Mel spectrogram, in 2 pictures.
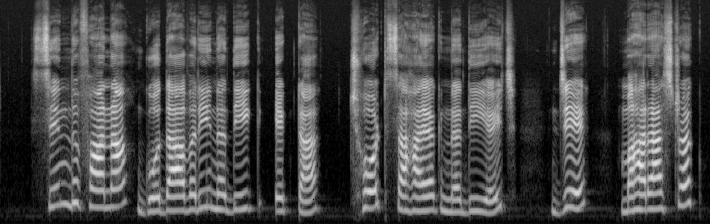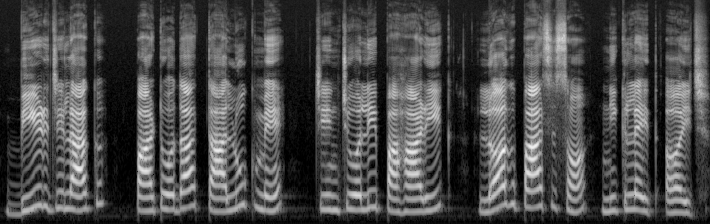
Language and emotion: Maithili, neutral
